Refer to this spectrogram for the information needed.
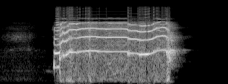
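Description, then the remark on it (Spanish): A single loud, high-pitched scream at the edge between a forest and a campsite, held steady for about a second with a slight rise at the end, piercing, preceded by a faint brief sound. “exclamó un fuerte y agudo grito al observar a la niña que habían visto por la madrugada, marcando los árboles del bosque.”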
